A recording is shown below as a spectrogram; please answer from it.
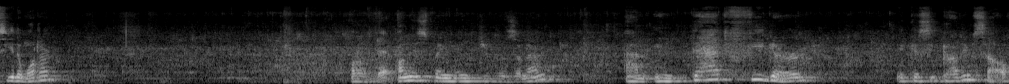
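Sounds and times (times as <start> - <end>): spring water running: 0.0 - 10.0.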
